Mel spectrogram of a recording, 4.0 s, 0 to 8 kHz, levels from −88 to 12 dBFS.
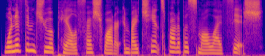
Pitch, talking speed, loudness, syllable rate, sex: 215 Hz, 270 wpm, -18 LUFS, 5.5 syllables/s, female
